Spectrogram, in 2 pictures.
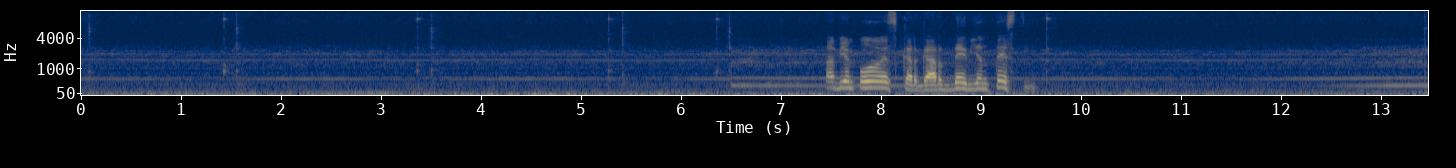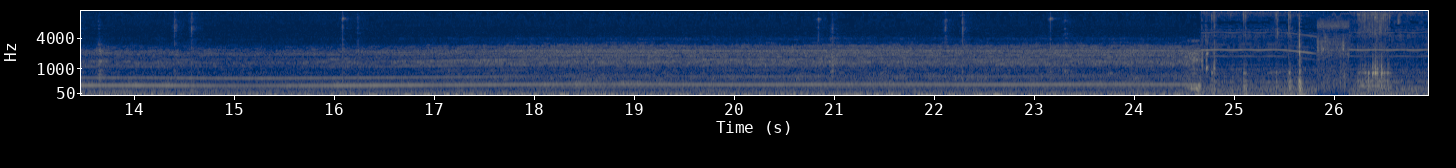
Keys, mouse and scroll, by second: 1.4 click, 3.3 click, 5.2 click, 6.5 ctrl+-, 9.3 click, 9.7-13.5 drag, 16.1 click, 20.8 click, 22.3 right click, 23.1 click, 24.7 Right, 25.1 Return, 25.4-26.9 typing.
